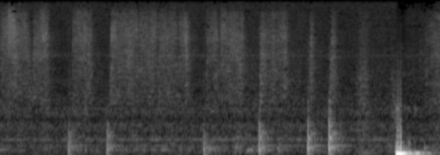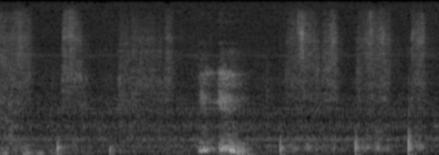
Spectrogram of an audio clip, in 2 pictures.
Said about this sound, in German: Ich schreibe das einmal auf, weil das ist ein wichtiger Punkt.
